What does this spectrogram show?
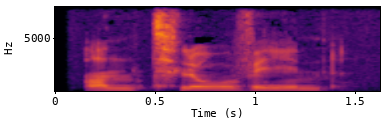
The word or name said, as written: An tSlóivéin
